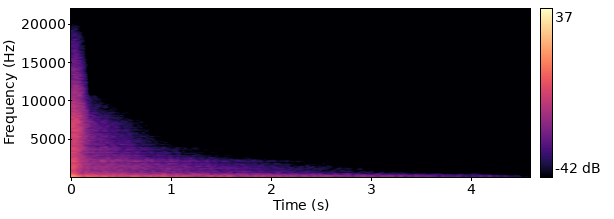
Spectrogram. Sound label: IMP SNR DRUM, Drum, Cinematic Impact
